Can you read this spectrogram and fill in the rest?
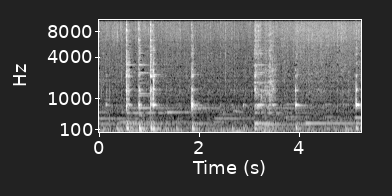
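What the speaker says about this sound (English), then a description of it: "the flame is still high, and we're sauteing it really well to a brown consistency" Chopped ginger sautéing over a high flame for a roasted eggplant dish, with a steady sizzle and sharp clinks of a utensil stirring against the pan, several loud scrapes and taps in bursts.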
